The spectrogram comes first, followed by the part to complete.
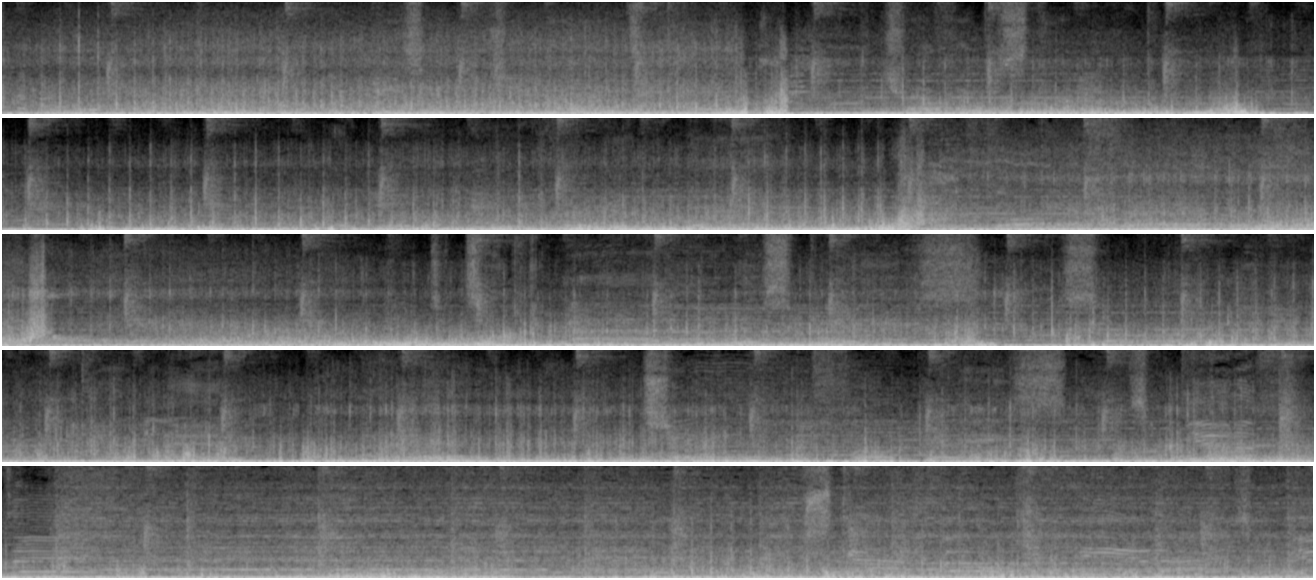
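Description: Background music with a steady, heavy bass, laid over the parachute descent.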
